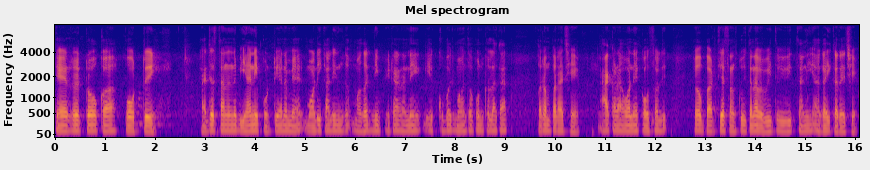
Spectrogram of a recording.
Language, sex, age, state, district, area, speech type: Gujarati, male, 30-45, Gujarat, Kheda, rural, spontaneous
